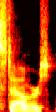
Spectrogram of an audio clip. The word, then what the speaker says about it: Stowers: It's Stowers.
